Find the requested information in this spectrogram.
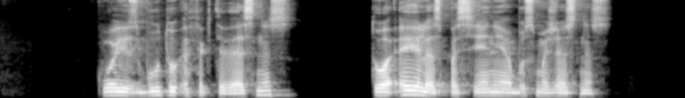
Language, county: Lithuanian, Vilnius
